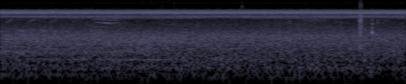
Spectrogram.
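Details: A summer cicada chorus drones on without pause, a bright, even, high-pitched hiss, joined by a brief whistled note early on and a couple of sharp clicks near the end.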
